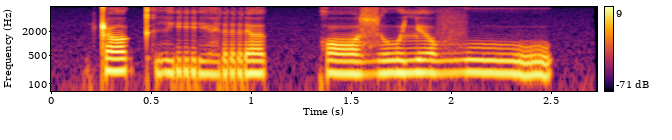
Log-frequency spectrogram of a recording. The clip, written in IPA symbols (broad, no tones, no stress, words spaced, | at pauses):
ʈʌkʼi̤rʲæ̤rɜ kːɔzulʲɔ vu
